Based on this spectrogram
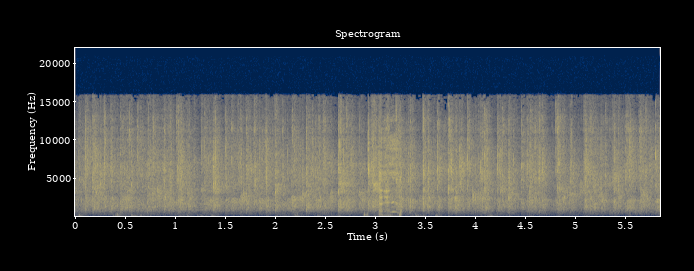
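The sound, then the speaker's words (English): A crowd applauds steadily to welcome Tim Ferriss at a Creative Live event, a dense, continuous wash of many hands clapping with no pauses, holding a fairly even loudness throughout, with a brief swell near the middle and faint voices mixed underneath. “That is a lot of clapping.”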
